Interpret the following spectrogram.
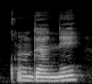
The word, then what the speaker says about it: condamné: les deux amnésique amnesty attention dans les mots automne condamné on prononce seulement le n à la fin des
